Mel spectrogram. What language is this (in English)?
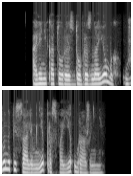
Belarusian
